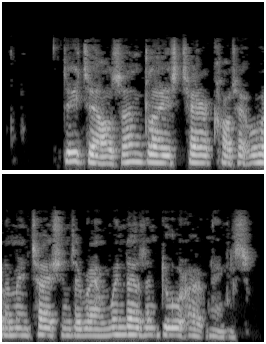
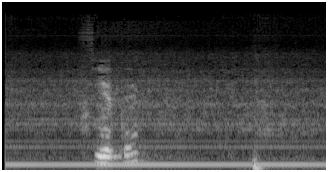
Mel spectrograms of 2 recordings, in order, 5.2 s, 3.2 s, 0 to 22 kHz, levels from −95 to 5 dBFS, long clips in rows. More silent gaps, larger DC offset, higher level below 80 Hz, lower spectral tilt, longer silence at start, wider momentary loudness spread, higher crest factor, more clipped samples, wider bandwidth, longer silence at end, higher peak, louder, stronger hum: neither; neither; second, -68 dBFS vs -42 dBFS; second, -5 dB/octave vs -8.5 dB/octave; first, 0.6 s vs 0 s; second, 7 LU vs 16 LU; about the same, 18 dB vs 20 dB; neither; first, 9.4 kHz vs 6.6 kHz; first, 0.15 s vs 0 s; about the same, -4 dBFS vs -6 dBFS; first, -23 LUFS vs -27 LUFS; neither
